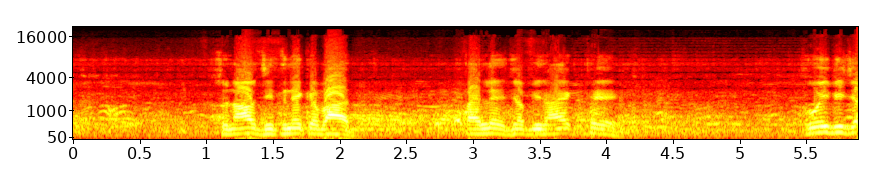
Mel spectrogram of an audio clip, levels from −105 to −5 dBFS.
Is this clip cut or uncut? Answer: uncut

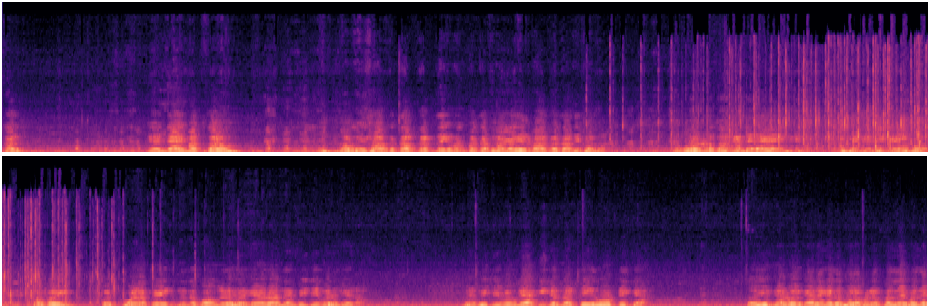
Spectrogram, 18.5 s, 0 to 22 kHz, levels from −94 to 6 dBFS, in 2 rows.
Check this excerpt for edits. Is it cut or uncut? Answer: uncut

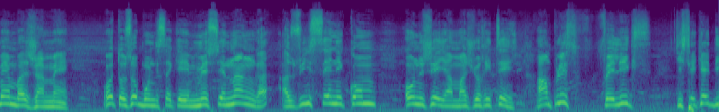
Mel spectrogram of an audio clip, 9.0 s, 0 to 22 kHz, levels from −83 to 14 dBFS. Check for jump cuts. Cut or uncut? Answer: cut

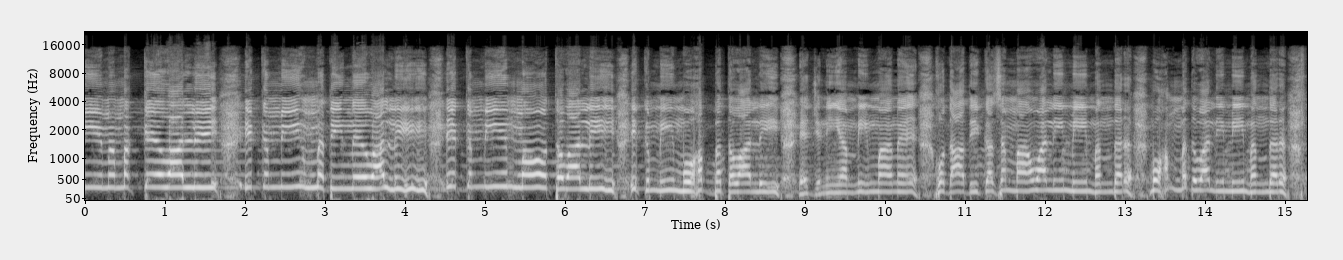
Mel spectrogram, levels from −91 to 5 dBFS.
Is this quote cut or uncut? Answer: uncut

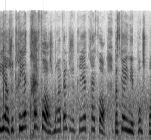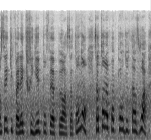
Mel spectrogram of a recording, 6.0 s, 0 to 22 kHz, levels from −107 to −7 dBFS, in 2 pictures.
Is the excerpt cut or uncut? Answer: uncut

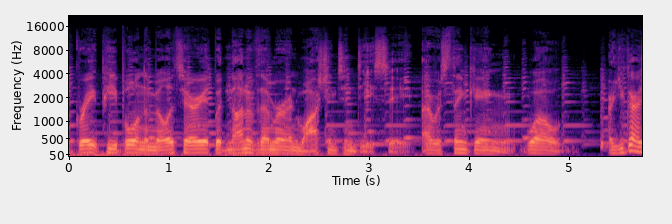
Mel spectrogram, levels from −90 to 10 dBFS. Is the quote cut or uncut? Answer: cut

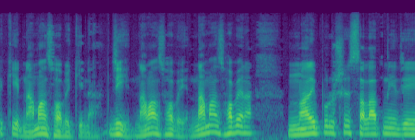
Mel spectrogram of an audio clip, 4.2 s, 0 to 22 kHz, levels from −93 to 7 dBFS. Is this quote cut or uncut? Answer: uncut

